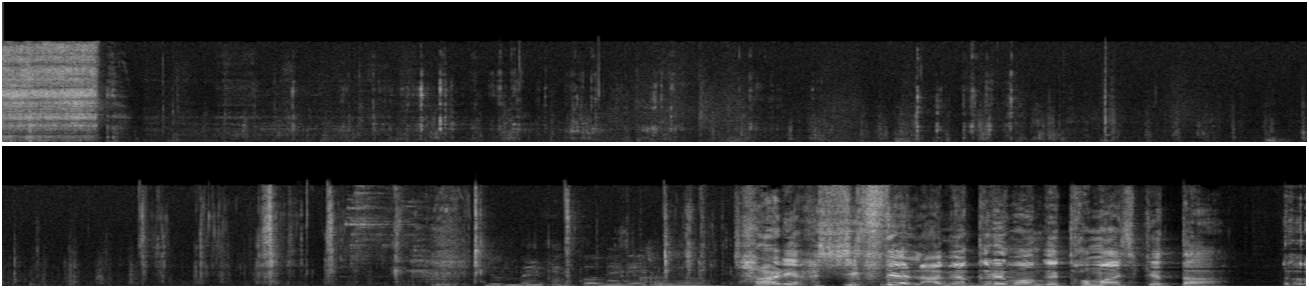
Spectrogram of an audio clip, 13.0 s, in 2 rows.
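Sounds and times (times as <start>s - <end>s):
mouth chewing noodles: 0.0s - 10.3s.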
